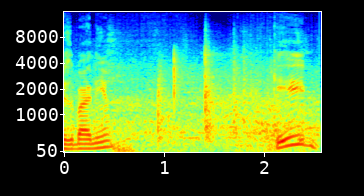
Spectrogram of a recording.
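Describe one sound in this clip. Billiard balls click together.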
